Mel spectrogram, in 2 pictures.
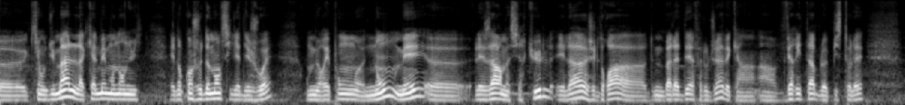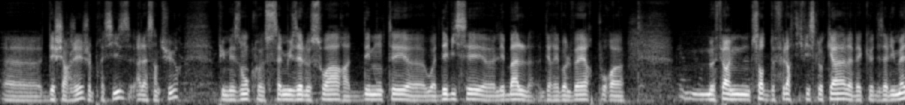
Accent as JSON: {"language": "French", "town": "Paris", "region": "Île-de-France", "country": "France", "tie": "born there", "said": "je suis né à Paris. Je suis allé à l'école française et à la maison, la culture irakienne ne débordait pas."}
